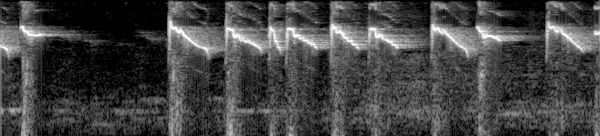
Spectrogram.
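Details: High, bright downslurred whistles from a white-eye in loud ngekek style, a quick note, then after a short silence a rapid string of about eight sweeping notes.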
